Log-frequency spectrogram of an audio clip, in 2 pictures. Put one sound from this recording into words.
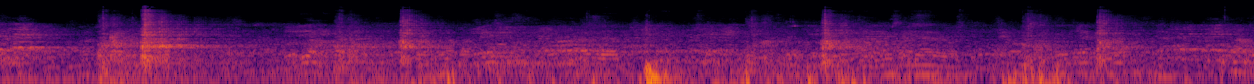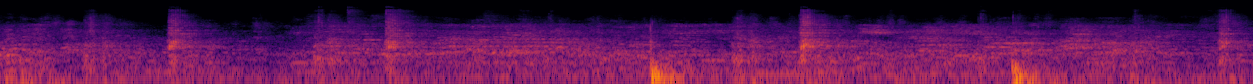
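A ball smacks sharply against a wall and racquets, echoing in a large hall.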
